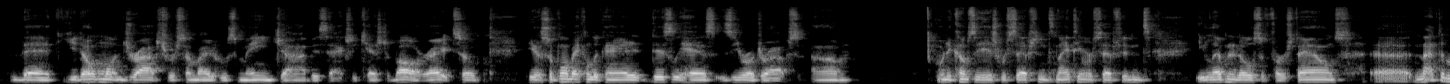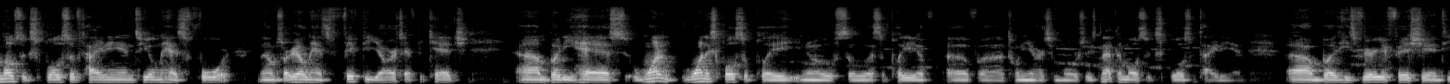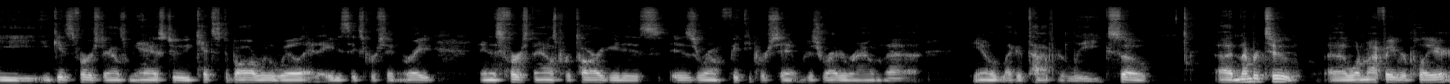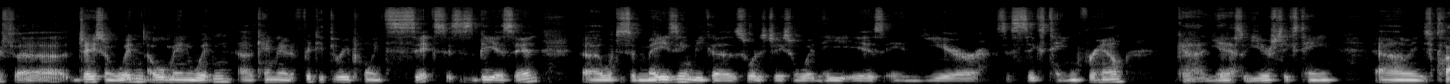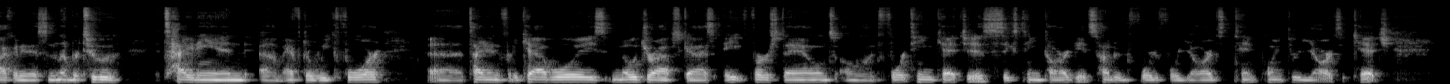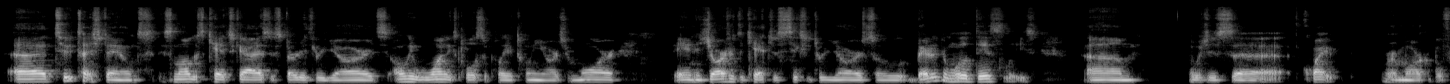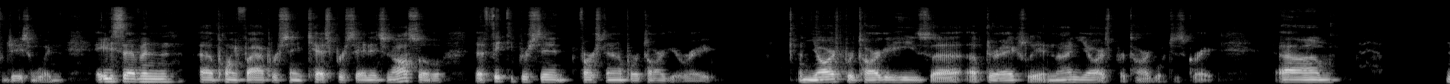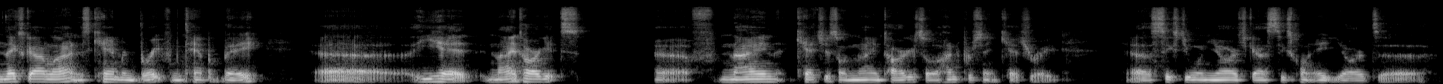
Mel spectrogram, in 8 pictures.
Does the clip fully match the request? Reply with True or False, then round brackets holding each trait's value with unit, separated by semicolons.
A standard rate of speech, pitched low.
True (180 wpm; 105 Hz)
